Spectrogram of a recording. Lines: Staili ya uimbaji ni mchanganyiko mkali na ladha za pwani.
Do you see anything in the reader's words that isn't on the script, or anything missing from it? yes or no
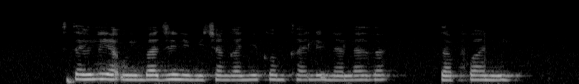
no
